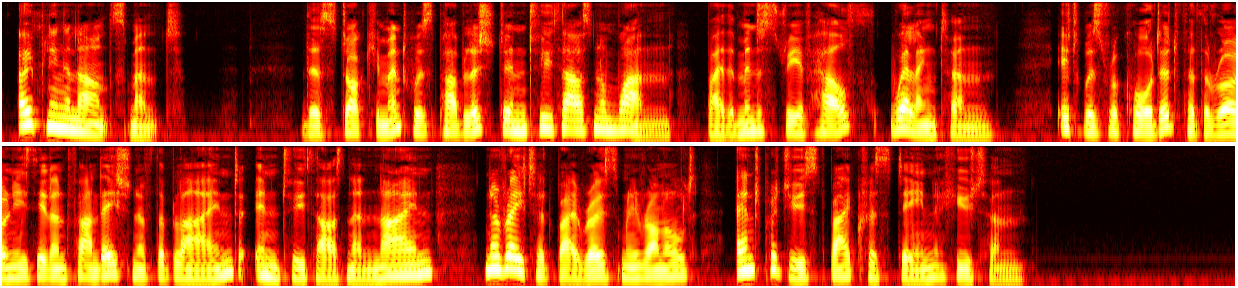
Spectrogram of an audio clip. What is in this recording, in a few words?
Opening announcement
